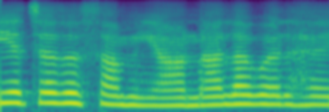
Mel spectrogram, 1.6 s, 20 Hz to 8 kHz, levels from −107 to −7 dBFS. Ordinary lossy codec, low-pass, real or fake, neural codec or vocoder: none; none; fake; codec, 16 kHz, 0.2 kbps, FocalCodec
